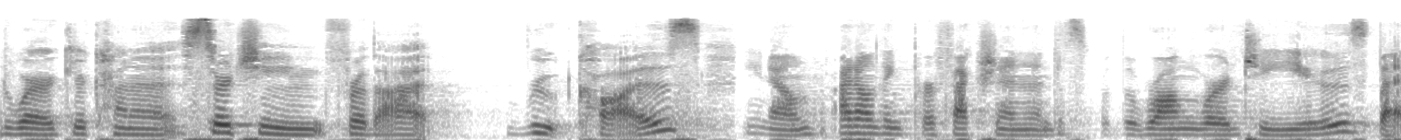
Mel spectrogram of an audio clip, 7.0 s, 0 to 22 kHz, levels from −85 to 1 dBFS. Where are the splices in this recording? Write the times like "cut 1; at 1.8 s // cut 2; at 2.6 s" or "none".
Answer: cut 1; at 3.7 s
